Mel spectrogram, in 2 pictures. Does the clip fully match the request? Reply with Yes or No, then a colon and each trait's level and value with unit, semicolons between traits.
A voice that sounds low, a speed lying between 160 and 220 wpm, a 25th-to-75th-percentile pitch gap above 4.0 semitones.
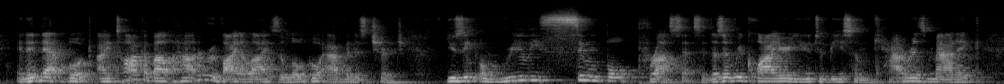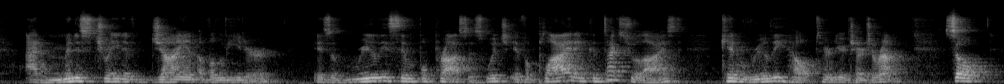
No: low, 125 Hz; average, 150 wpm; average, 5.3 semitones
